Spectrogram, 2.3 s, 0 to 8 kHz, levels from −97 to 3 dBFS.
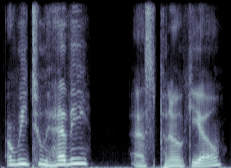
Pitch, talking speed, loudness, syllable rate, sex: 170 Hz, 155 wpm, -18 LUFS, 6.3 syllables/s, male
